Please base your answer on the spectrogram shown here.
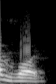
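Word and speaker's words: wall: अगला है डब्लू का उच्चारण व के रूप में, ए का उच्चारण औ के रूप में और एल का उच्चारण ल के रूप में हो जाएगा वॉल।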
